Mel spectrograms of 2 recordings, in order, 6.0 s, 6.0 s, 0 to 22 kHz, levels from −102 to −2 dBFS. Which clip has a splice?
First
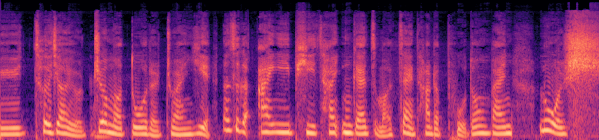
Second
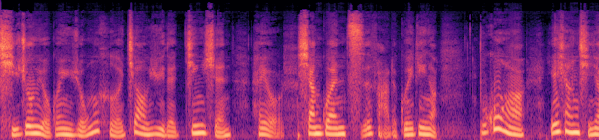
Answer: first; 1 cut; at 2.2 s

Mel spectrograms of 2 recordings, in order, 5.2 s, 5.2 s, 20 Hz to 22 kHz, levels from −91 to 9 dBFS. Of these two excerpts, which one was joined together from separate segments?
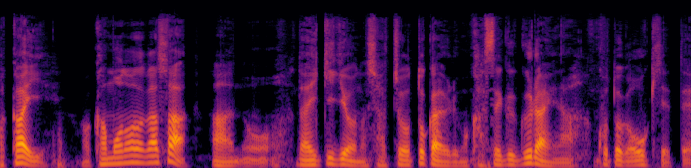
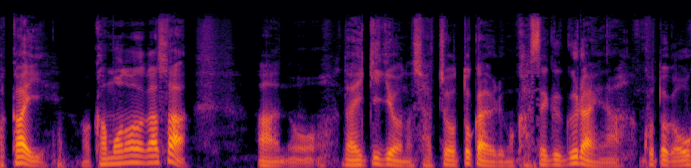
first; 1 cut; at 1.5 s

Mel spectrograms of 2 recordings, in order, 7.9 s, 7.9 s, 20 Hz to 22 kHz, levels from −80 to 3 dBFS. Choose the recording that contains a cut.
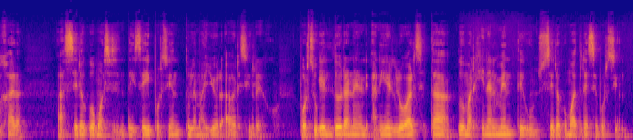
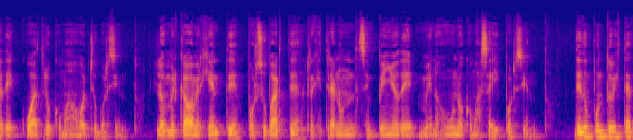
first; 4 cuts; at 2.3 s, 3.1 s, 4.0 s, 5.7 s

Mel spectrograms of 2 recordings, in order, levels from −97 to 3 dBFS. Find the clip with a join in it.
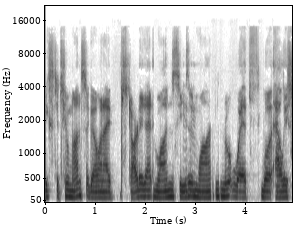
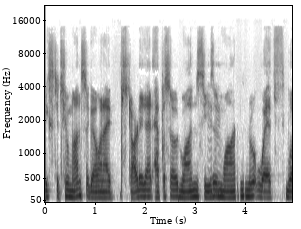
first; 1 cut; at 2.2 s

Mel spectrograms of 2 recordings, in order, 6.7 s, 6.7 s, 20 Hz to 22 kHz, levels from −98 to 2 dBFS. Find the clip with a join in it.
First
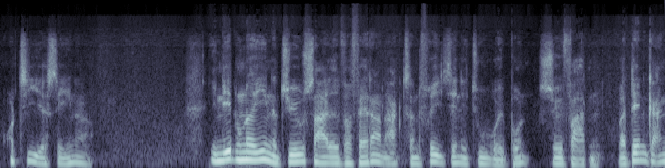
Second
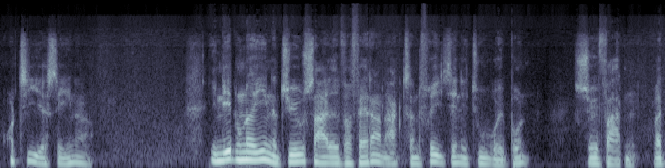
first; 1 cut; at 5.3 s

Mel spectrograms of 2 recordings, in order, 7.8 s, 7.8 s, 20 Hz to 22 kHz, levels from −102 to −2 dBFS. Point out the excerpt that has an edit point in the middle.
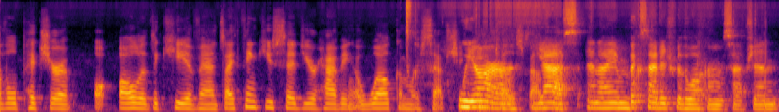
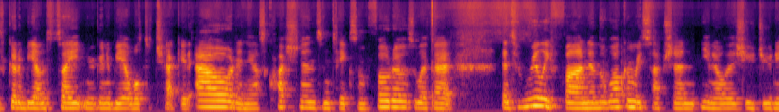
first; 1 cut; at 6.3 s

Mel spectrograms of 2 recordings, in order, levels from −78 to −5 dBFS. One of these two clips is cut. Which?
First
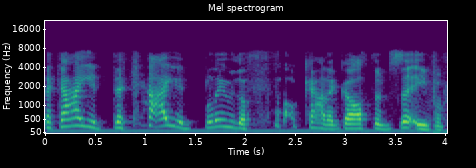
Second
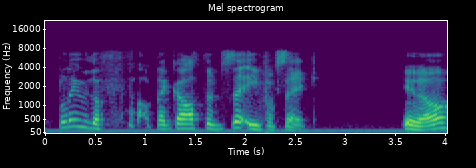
second; 3 cuts; at 1.1 s, 2.3 s, 3.1 s

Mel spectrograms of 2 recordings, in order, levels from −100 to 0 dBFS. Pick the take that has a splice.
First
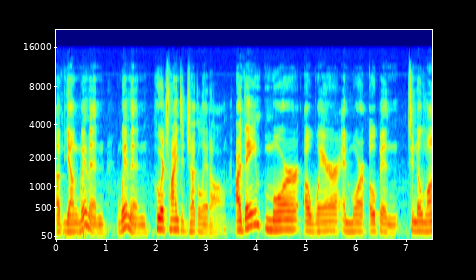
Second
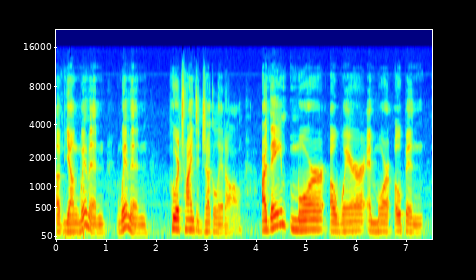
first; 2 cuts; at 1.9 s, 3.5 s

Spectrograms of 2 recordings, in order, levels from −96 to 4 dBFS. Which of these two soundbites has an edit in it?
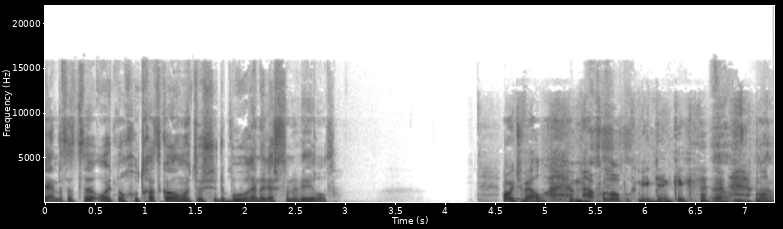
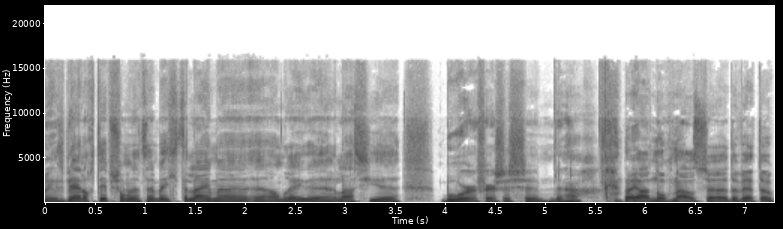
first; 1 cut; at 4.5 s

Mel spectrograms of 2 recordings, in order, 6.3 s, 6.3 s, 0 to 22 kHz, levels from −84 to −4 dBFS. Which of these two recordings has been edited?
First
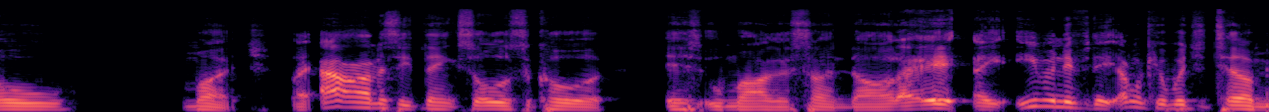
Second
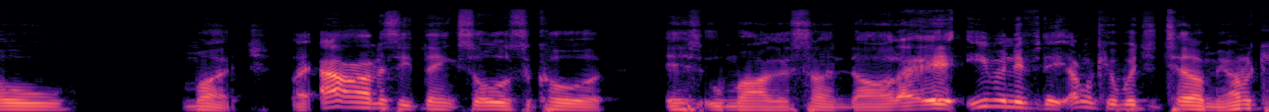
second; 1 cut; at 4.8 s

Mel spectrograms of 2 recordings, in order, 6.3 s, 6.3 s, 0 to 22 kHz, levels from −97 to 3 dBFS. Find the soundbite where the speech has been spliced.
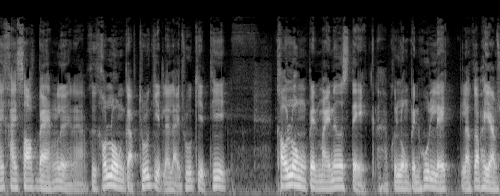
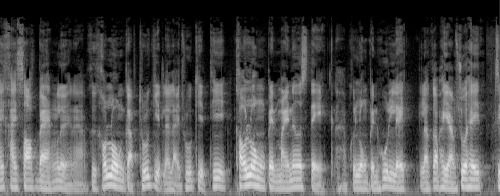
second; 1 cut; at 2.9 s

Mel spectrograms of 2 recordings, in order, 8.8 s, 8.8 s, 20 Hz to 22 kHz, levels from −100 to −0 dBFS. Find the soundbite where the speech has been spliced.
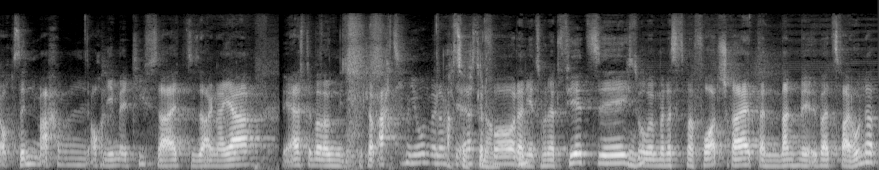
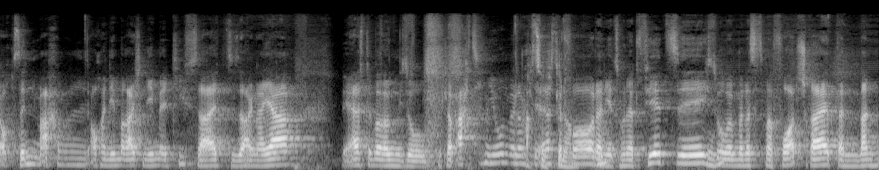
first; 3 cuts; at 1.0 s, 2.8 s, 3.5 s

